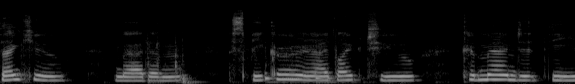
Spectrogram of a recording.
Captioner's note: speaking French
